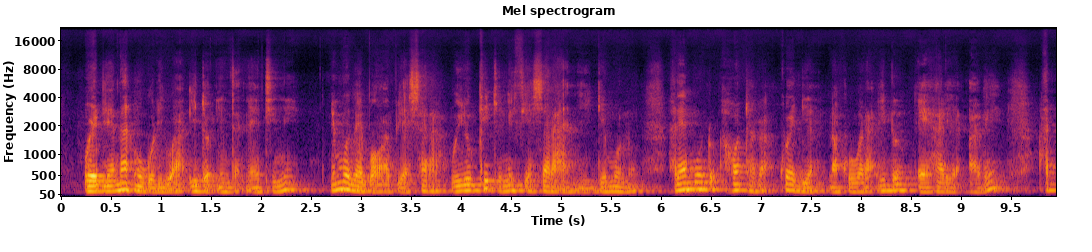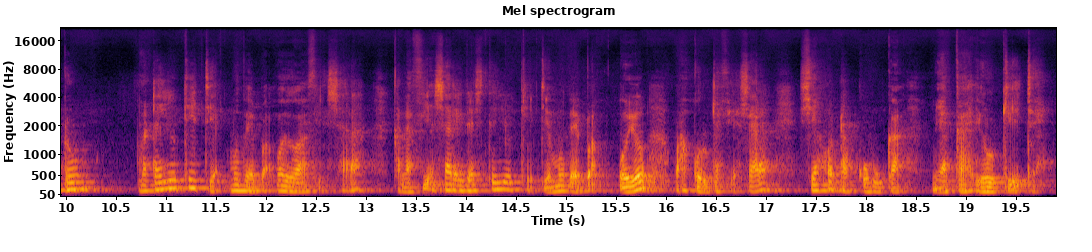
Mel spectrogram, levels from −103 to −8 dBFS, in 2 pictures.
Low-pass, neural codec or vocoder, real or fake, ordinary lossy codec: none; codec, 44.1 kHz, 7.8 kbps, Pupu-Codec; fake; none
